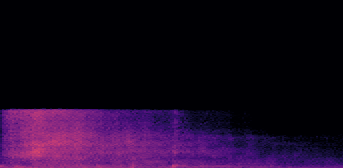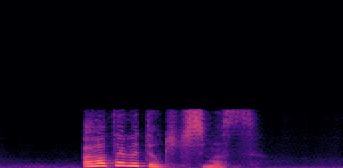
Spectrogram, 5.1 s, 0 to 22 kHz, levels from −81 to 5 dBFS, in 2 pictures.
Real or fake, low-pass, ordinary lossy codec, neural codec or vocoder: fake; none; none; codec, 16 kHz, 0.5 kbps, FunCodec, trained on LibriTTS, 25 frames a second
